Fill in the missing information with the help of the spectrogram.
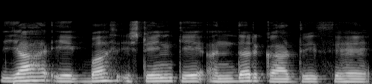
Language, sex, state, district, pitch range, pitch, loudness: Hindi, male, Jharkhand, Garhwa, 130-155 Hz, 140 Hz, -18 LUFS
